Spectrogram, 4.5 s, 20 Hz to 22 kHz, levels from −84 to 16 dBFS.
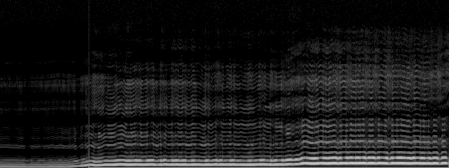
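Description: At 0.9 s there's a DC step: the waveform's zero line suddenly shifts by about -27 dBFS and stays there right to the end. You hear it as a single low thump at that moment, while the music itself carries on untouched.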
